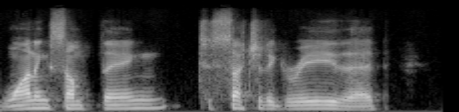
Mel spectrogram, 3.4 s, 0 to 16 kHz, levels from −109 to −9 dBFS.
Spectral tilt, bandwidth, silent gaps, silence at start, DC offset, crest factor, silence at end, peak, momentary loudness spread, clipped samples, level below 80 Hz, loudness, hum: -4.5 dB/octave; 12 kHz; none; 0 s; under 0.1%; 22 dB; 0.65 s; -12 dBFS; 11 LU; under 0.1%; -70 dBFS; -32 LUFS; none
